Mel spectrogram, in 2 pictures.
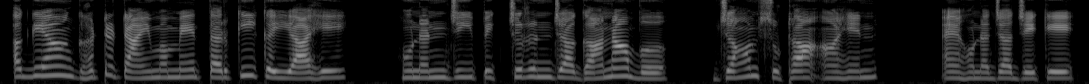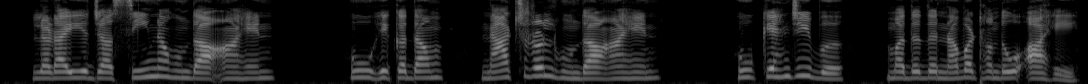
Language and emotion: Sindhi, neutral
